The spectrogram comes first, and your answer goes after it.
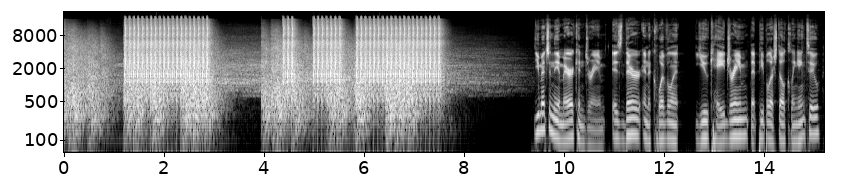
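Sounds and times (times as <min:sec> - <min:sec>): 
automatic gunfire returning fire: 0:00.0 - 0:07.8
speech: 0:09.5 - 0:15.1.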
